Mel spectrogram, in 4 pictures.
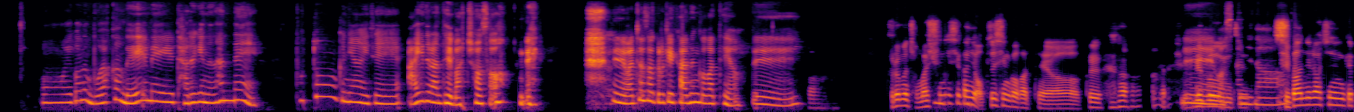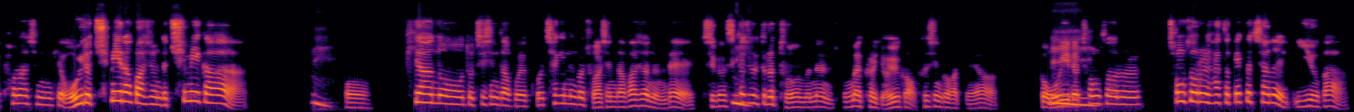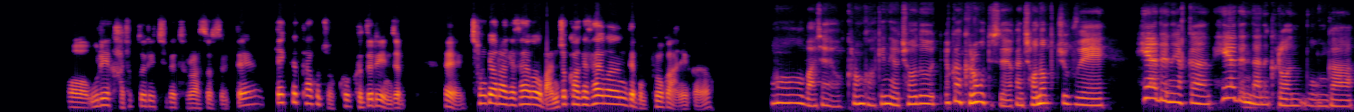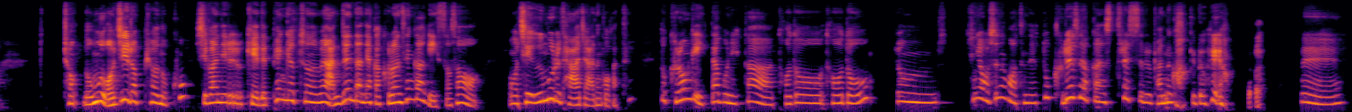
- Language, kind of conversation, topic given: Korean, advice, 집에서 어떻게 하면 제대로 휴식을 취할 수 있을까요?
- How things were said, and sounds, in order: other background noise; laughing while speaking: "맞춰서 네"; gasp; laugh; laughing while speaking: "받는 것 같기도 해요"; tapping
